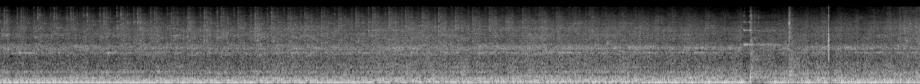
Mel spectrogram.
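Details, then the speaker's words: 1969 Pontiac GTO Convertible, 400 cubic inch Pontiac V8 with 400 Turbo automatic, engine and transmission appear rebuilt, original exhaust manifolds: deep, lumpy V8 idle with steady beat around three per second, strong low rumble, healthy and even; normal idle. "Car's got a great sound to it."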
